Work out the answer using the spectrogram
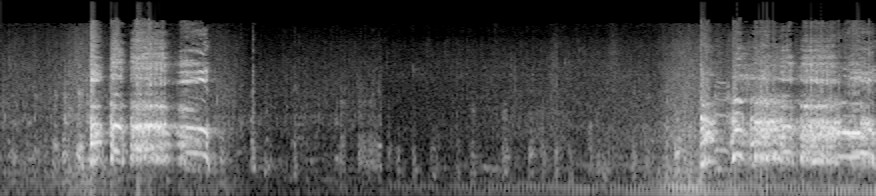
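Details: Rooster crowing, from a compilation of Vietnamese and American Sil roosters: one loud harmonic crow early on, quiet pause, then a second strong crow begins near the end.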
